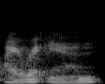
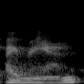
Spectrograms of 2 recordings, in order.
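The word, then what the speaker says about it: Iraan: It's called Ira Ann. Yes, you pronounce it like that. Otherwise, people think you say Iran, like the Middle East, which a lot of people say that and then automatically think that I'm from there, which is not true.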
